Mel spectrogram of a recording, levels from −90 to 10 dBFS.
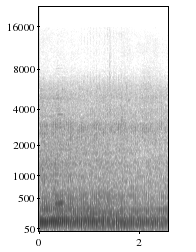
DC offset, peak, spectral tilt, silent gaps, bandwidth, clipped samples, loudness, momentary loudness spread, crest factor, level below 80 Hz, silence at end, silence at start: under 0.1%; -10 dBFS; -8 dB/octave; none; 7 kHz; under 0.1%; -25 LUFS; 7 LU; 14 dB; -42 dBFS; 0 s; 0 s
